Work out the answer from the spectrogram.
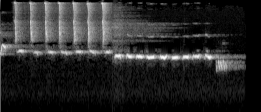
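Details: Nightingale song: a rapid rattle of about eight buzzy notes over a steady tone, then a long pure whistle with a throbbing pulse, ending in a lower note.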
